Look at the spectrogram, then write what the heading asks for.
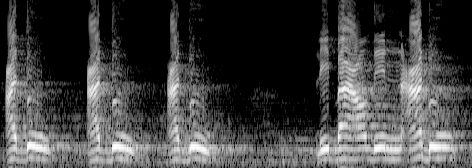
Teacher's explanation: Suara antum angkat sedikit di bagian terakhirnya, diangkat. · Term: nibroh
